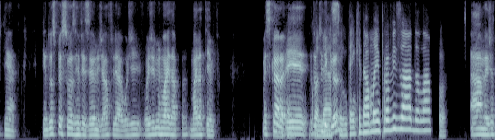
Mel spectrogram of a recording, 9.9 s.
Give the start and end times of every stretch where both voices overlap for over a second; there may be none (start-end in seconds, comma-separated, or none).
5.5-6.9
